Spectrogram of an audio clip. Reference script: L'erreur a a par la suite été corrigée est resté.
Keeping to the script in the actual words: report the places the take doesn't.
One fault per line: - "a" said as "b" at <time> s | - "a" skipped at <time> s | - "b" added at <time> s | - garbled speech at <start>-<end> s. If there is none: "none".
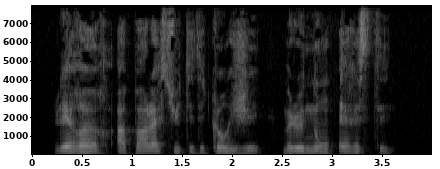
- "a" skipped at 0.9 s
- "mais le nom" added at 2.5 s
